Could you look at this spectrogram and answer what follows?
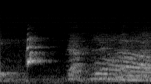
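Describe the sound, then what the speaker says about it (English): A dog barks a few times in response to being urged to speak, short sharp yips close by, with a person talking over and between the barks. "I knew he was going to bark if I provoked it, or do it with a toy."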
